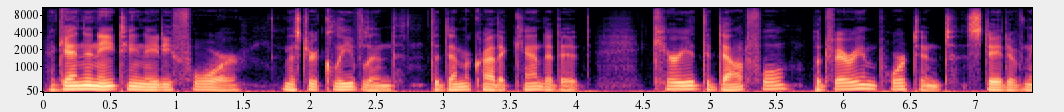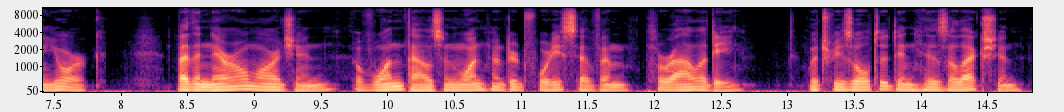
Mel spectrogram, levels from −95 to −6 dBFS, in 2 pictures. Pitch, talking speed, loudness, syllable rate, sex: 110 Hz, 150 wpm, -19 LUFS, 5.6 syllables/s, male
